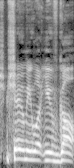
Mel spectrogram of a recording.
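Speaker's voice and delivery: put-on Cockney British accent. Trying a voice for the Colonel's line, Colonel in Cockney British accent. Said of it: "I think I fully transitioned to Cockney British".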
